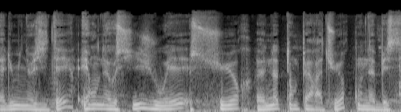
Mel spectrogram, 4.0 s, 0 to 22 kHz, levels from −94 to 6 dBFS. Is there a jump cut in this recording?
no; 0 cuts

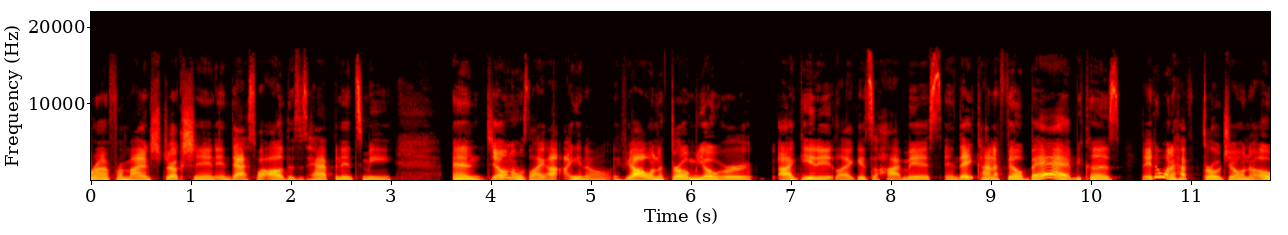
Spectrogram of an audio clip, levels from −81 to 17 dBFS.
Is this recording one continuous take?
yes; 0 cuts

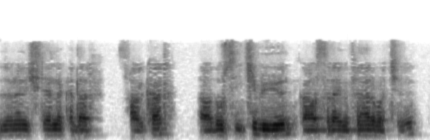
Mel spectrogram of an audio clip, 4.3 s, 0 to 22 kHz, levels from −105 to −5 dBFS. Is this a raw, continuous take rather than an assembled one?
no; 1 cut; at 1.9 s

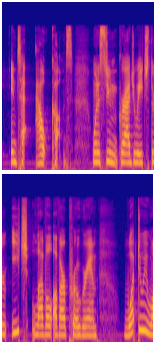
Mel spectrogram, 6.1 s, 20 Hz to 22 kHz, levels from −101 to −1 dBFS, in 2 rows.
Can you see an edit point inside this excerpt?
no; 0 cuts

